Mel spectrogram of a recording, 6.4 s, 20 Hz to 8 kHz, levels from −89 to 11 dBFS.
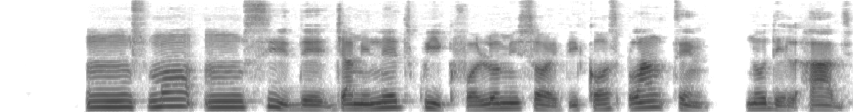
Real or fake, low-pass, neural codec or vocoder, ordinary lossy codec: real; none; none; none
